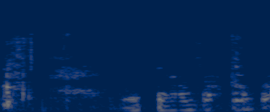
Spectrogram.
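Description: Faint, quiet speech from a man, a few short low murmured words with near silence between them.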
